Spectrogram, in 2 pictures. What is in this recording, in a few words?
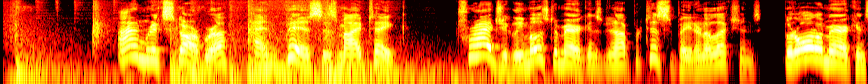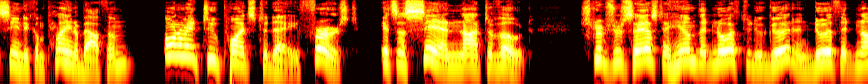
Radio Spot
